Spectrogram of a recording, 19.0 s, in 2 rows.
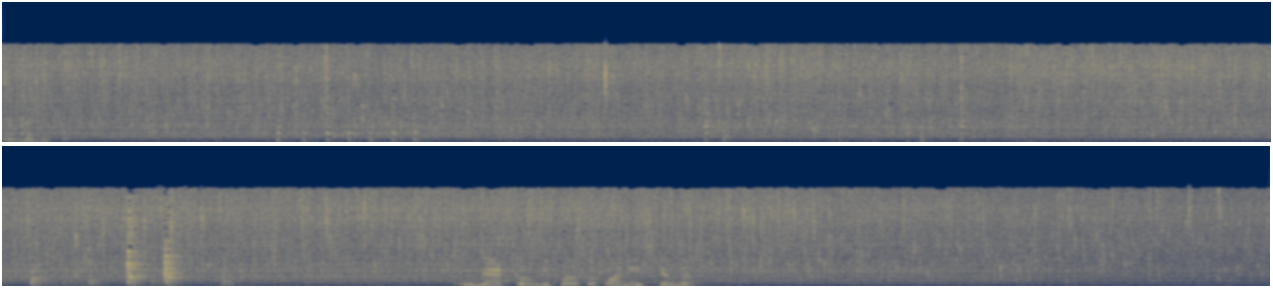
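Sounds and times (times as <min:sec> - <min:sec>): food sizzling in a frying pan: 0:00.0 - 0:19.0
metal spoon knocking pan: 0:02.0 - 0:03.3.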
